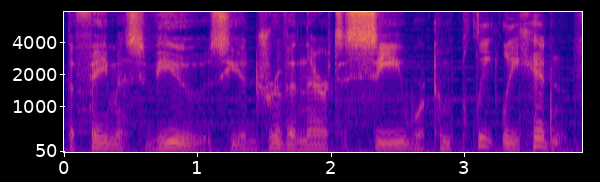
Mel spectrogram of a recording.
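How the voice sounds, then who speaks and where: A man reading scripted documentary narration in a measured, suspenseful tone. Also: fairly low pitch.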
